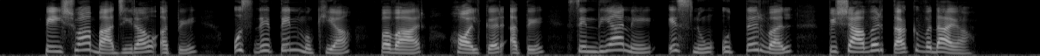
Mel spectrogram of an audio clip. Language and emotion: Punjabi, neutral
